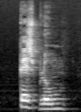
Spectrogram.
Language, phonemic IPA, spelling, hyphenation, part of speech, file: Dutch, /ˈpɪs.blum/, pisbloem, pis‧bloem, noun, Nl-pisbloem.ogg
- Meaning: synonym of paardenbloem (“dandelion”)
